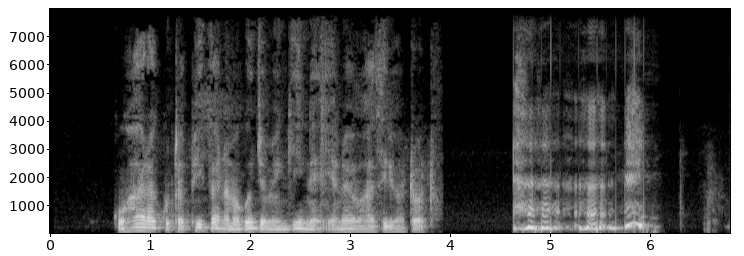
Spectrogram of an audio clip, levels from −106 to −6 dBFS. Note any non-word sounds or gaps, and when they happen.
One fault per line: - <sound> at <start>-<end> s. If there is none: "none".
- laugh at 4.6-6.2 s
